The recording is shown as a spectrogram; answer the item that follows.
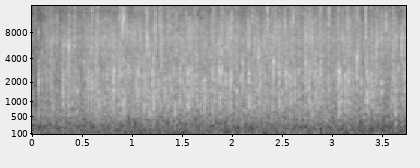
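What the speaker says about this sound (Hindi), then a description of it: "उनसे आपसे मैं उम्मीद करता हूं कि उनके लिए तालियां बजा दीजिए" An audience at a school event applauds the teachers, dense continuous clapping from many hands heard at a moderate distance, steady and unbroken with no voices over it.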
